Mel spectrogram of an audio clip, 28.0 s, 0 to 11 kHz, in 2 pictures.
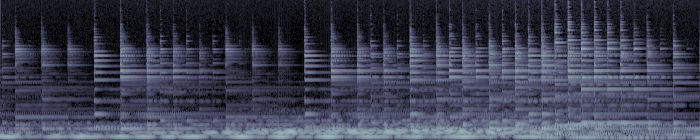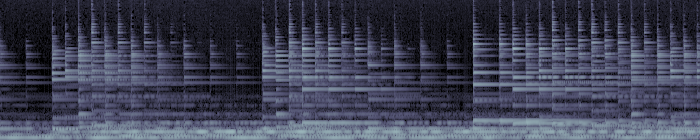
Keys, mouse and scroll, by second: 0.4 click, 2.5 click, 4.3 click, 5.7 click, 8.0 click, 9.2 click, 11.1 click, 12.1 click, 13.2 click, 14.0 click, 15.1 click, 16.5 click, 17.6 click, 19.0 click, 19.4 click, 19.6 click, 20.3 click, 21.9 click, 24.1 Delete, 24.8 Delete, 25.6 click, 26.8 click.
